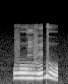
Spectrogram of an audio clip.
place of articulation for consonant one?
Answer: labial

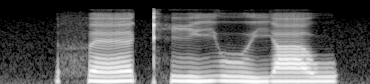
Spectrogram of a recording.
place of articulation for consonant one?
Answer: labial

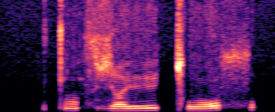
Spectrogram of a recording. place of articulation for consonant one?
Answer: alveolar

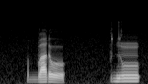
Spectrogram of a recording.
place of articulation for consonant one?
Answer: labial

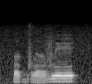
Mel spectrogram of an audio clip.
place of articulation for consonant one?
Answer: velar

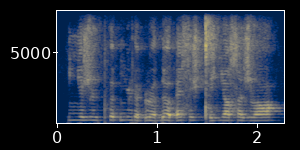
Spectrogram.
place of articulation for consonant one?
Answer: palatal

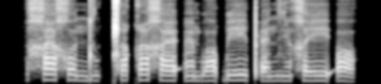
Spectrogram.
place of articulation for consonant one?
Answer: uvular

